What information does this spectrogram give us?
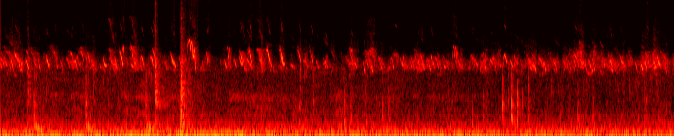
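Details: Group of two-day-old chicken chicks just brought home, peeping without pause in short high chirps, several louder individual cheeps early on, against a persistent low droning background.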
